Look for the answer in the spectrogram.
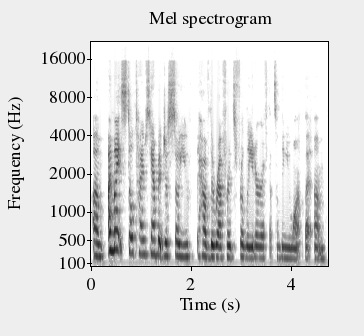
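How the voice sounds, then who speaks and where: A woman's voice: medium pitch, fairly even intonation, fast talker, darkish tone. A woman in her forties hosting a tarot livestream, chatting casually and rambling with frequent laughs and restarts, her voice a little worn from recent voice loss. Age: 40s. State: recovering from lost voice, slightly worn.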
